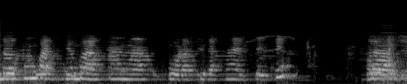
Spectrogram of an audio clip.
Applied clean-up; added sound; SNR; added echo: neural separator model SepFormer DNS4.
